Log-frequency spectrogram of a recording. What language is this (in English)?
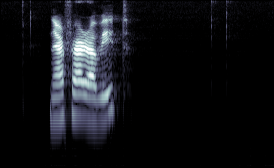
Faroese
